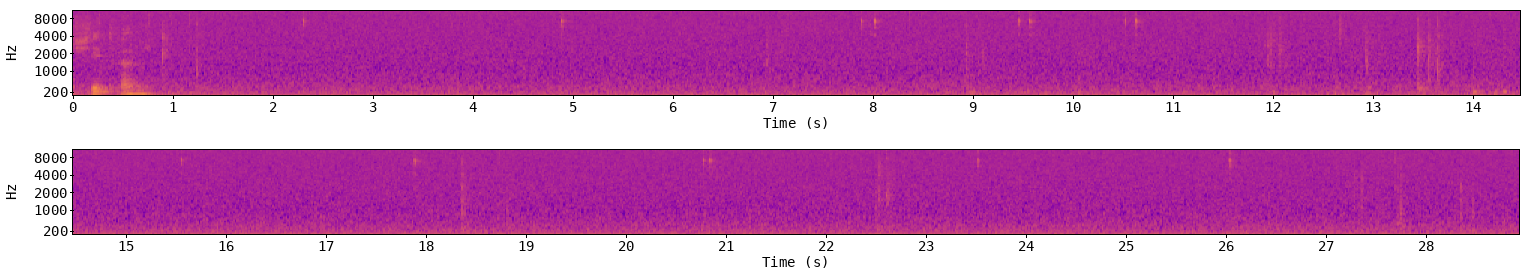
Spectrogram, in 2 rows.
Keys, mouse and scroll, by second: 2.3 click, 6.9 p, 8.5 scroll up 2, 9.0 Tab, 9.4 click, 10.0 Tab, 10.5 click, 12.0 l, 13.4 shift+d, 15.5 click, 18.4-20.7 shift+middle drag, 20.7 click, 22.5 l, 23.5 click, 27.0-27.5 scroll down 1, 27.5 shift+middle click, 28.3 Tab.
